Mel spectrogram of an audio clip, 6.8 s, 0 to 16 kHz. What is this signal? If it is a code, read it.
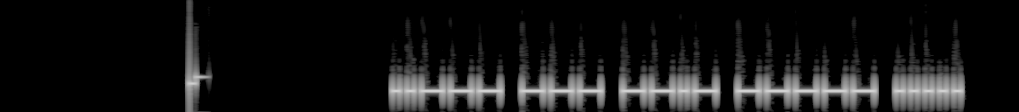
Morse code, heard as a keyed tone, about 25 wpm, 700 Hz. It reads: 2OQ05
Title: Code Groups - 5 Letter:Numbers - 25wpm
